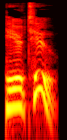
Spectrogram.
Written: hereto

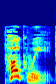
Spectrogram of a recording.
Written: pokeweed

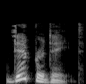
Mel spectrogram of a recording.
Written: depredate

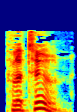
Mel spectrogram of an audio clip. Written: platoon

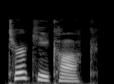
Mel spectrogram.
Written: turkey-cock

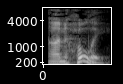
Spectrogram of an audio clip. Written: unholy

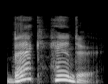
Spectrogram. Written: backhander

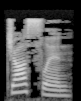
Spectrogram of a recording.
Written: jocelin

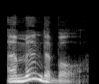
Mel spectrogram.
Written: amendable

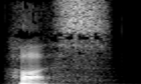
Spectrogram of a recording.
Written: huss

